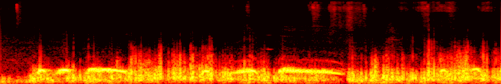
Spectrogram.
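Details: Spotted dove calling, a recording used as a lure to draw in wild doves for trapping; soft repeated mellow coos in a rolling series over a heavy, rough background noise.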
